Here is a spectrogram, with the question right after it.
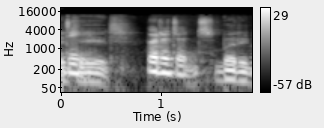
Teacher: the T is a flap T which is normal for a T between vowels in American English it sounds like the date Buddha tidge Buddha and the G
